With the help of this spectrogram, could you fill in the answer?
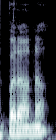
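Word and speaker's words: Paraná: थोड़ा सा प्रोनाउंसिएशन आप समझिए स्टूडेंट्स, रिवर पराना।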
